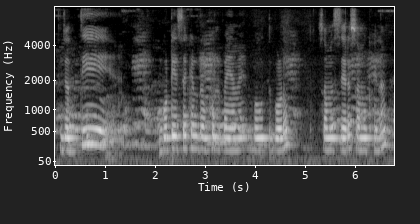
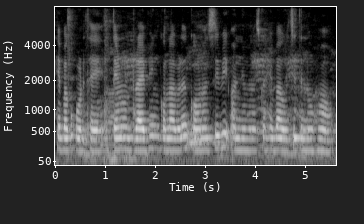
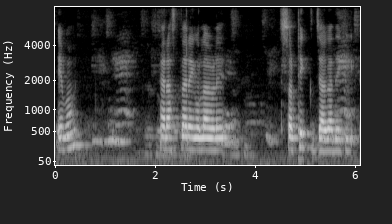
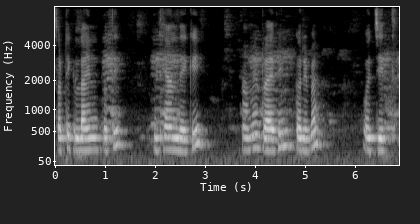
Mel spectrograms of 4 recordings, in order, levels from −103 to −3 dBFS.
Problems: background sounds at intervals, background conversations at intervals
